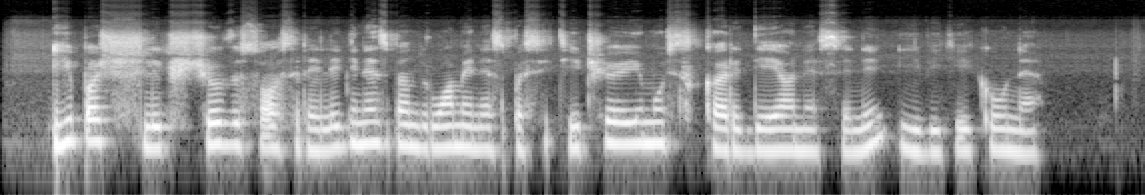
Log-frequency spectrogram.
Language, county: Lithuanian, Vilnius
